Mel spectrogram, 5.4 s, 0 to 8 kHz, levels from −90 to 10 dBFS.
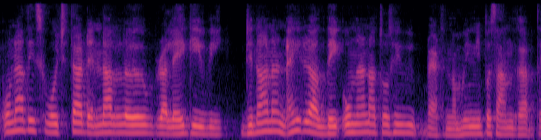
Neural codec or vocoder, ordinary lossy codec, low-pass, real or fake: codec, 16 kHz in and 24 kHz out, 0.6 kbps, FocalCodec, streaming, 2048 codes; MP3, 64 kbps; 7.2 kHz; fake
